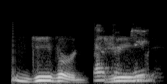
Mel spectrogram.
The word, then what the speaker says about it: Giever: Could you pronounce his name again? Geaver, G-I-E-V-E-R.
